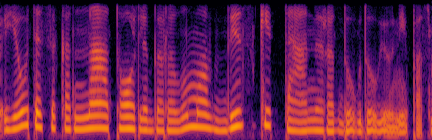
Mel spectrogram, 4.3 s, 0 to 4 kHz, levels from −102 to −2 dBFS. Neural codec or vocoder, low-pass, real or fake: none; 3.6 kHz; real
